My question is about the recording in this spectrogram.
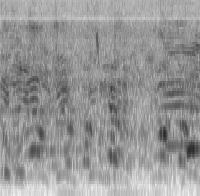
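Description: Speech: spectators' voices talking and calling out, with a short "no, no" near the end.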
